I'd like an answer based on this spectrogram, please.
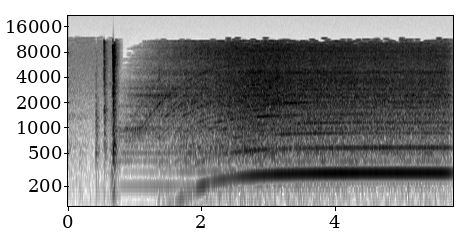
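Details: Vacuum cleaner after refitting the triac to its heatsink with new thermal paste: a couple of switch clicks, motor whine climbs about two seconds then settles to steady even pitch; normal motor run after repair.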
